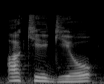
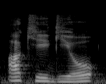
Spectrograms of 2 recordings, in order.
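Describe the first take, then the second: Both takes have the same delivery.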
